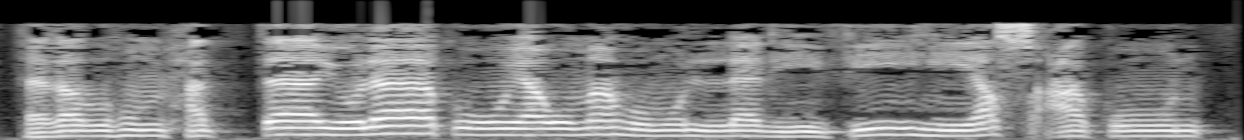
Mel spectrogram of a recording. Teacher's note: قرأ ورش الفعل يصعقون بفتح الياء هكذا: فذرهم حتى يلاقوا يومهم الذي فيه يصعقون.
